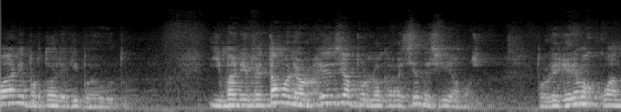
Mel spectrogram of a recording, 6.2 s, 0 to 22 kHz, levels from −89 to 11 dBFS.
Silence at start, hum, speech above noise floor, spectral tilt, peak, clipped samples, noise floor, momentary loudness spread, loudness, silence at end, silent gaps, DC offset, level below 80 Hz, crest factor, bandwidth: 0 s; none; 23 dB; -8 dB/octave; 0 dBFS; under 0.1%; -40 dBFS; 13 LU; -18 LUFS; 0 s; none; under 0.1%; -48 dBFS; 18 dB; 8.8 kHz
